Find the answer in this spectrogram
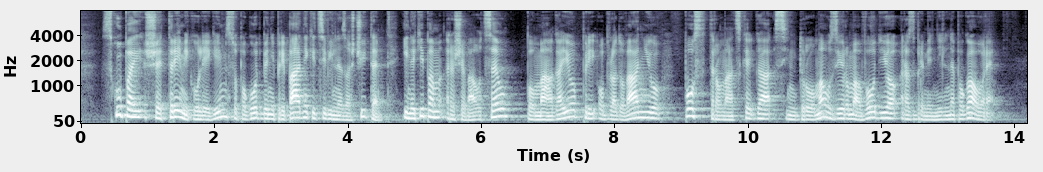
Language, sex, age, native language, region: Slovenian, male, 30-49, Slovenian, Carinthia region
